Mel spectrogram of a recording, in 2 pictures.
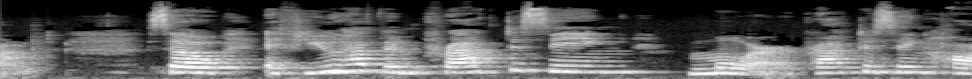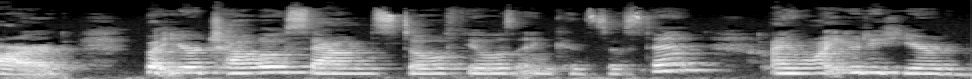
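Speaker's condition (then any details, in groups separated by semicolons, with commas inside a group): No condition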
